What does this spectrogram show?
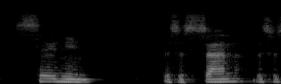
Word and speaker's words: senin: So, e and n are not in the same syllable, so we pronounce this senin.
